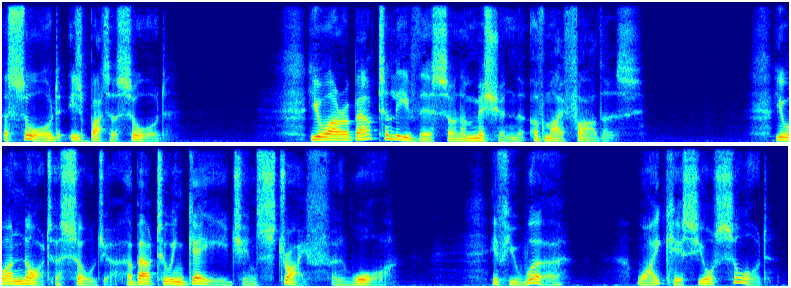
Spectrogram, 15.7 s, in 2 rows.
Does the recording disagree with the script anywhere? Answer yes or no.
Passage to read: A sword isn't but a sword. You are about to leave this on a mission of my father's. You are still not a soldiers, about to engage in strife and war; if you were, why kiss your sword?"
yes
